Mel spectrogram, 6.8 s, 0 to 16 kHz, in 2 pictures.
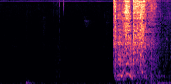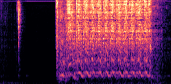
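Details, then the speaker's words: Maruti 800 petrol, won't start on petrol: two bursts of starter cranking, never catches; no fuel out of the petrol solenoid valve, so the solenoid is faulty and being replaced. "இப்ப பார்த்தீங்கன்னா நம்ம crank பண்ணாலுமே நம்மளுக்கு ஃபியூலே வரல இப்ப சொலினாய்டுல இருந்தே fuel out ஆகல"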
